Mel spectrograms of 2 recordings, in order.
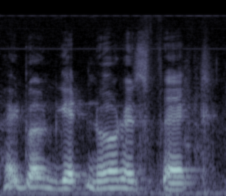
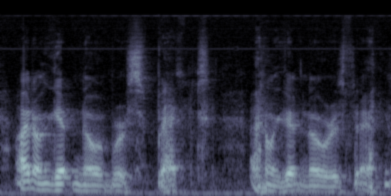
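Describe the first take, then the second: First: The catchphrase slower, in a hammed-up German accent; slow, slightly louder German accent take on "I don't get no respect"; mock German accent. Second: Lightly done Roger Dangerfield catchphrase, a touch of New York Yiddish comic; a hint of the self-pitying stand-up comic's complaint; Roger Dangerfield impression. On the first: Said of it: "living in a German accent". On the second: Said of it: "this comic ... was Roger Dangerfield".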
